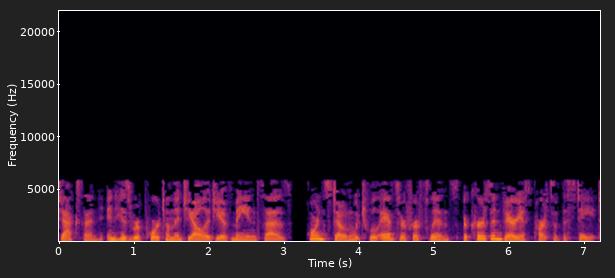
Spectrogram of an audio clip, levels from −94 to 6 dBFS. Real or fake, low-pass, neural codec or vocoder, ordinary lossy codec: real; 7.2 kHz; none; MP3, 24 kbps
